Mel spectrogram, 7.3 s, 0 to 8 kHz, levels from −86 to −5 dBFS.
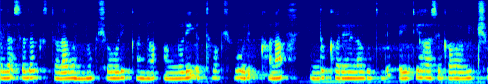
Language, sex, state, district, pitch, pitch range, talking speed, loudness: Kannada, female, Karnataka, Mysore, 225 Hz, 220-235 Hz, 75 wpm, -31 LUFS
